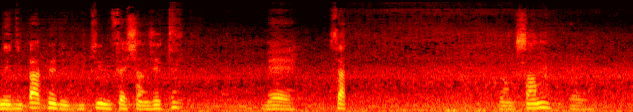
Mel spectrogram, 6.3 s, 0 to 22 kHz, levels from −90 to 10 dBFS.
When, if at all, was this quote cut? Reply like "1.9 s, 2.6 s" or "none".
3.5 s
